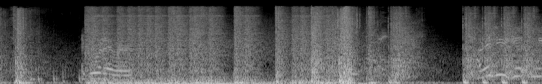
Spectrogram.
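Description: Dense bursts of gunfire from the online shooter Arsenal, rapid overlapping shots filling the clip with brief gaps, loud and close, with voices speaking over parts of it.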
